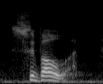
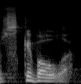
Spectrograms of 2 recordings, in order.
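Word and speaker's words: Scaevola: may have started mentioning this is not pronounced as spelled so it is spelled s c a e v o l a but it's pronounced civola so somewhere it's like as opposed to scibola when i first saw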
